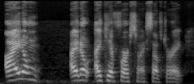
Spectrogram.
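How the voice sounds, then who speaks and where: A middle-aged woman talking casually and candidly as an interview guest, telling stories in an animated way and acting out bits of dialogue. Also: on the high side, brisk, vocal fry, no room sound, clean studio sound. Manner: animated storytelling, acts out remembered dialogue. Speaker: comedian and TV worker, podcast guest.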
